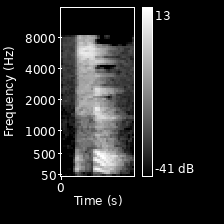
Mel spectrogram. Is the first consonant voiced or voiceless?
voiceless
